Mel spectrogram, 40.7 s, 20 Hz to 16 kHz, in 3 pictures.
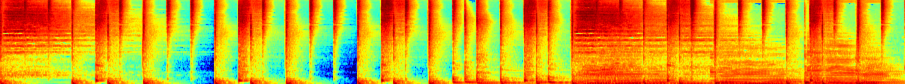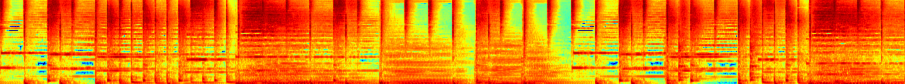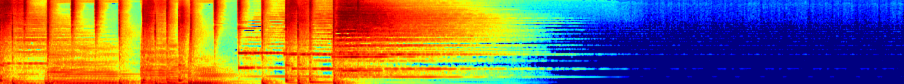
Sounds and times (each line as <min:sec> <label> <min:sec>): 0:00.0 drumbeat 0:02.6
0:03.2 drumbeat 0:33.9
0:08.6 Drone 0:34.7
0:08.6 brighter synth-tones 0:35.1
0:08.7 eerie dark piano 0:24.0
